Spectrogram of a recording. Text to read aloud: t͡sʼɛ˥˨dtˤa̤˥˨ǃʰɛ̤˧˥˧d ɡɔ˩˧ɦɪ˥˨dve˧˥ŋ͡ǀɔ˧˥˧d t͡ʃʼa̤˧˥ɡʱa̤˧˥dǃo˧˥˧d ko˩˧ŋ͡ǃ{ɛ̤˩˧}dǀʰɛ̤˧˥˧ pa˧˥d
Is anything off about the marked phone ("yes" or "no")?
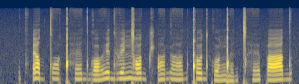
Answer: no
